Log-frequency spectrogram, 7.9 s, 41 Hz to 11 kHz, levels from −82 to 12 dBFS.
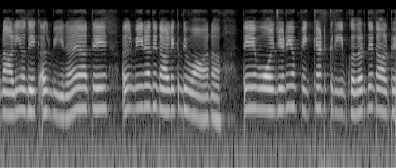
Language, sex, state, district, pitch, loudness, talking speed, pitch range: Punjabi, female, Punjab, Kapurthala, 285 Hz, -16 LUFS, 165 wpm, 265-300 Hz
